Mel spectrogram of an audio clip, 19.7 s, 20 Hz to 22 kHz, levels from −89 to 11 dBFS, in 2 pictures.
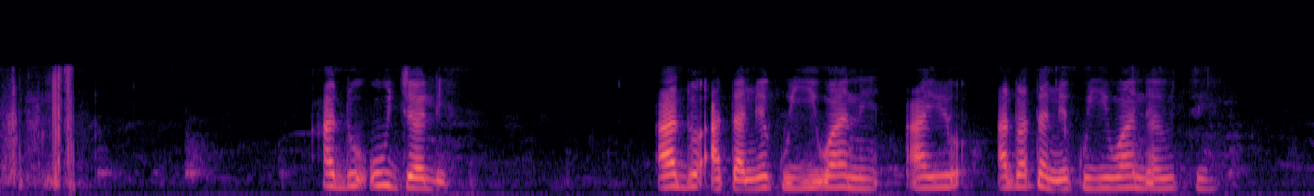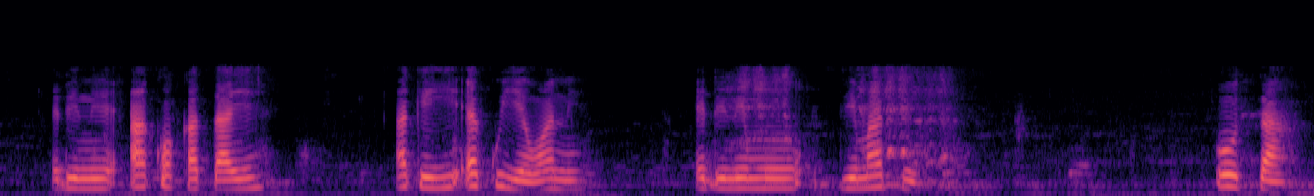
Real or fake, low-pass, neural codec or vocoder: real; 5.4 kHz; none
